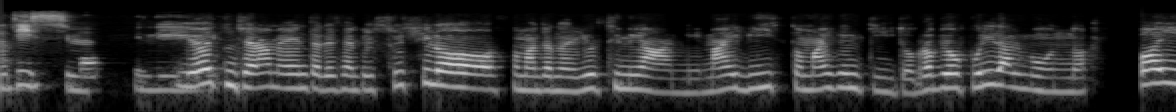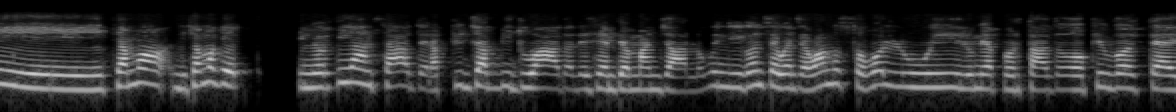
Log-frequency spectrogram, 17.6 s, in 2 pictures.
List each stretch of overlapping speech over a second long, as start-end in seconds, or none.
none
